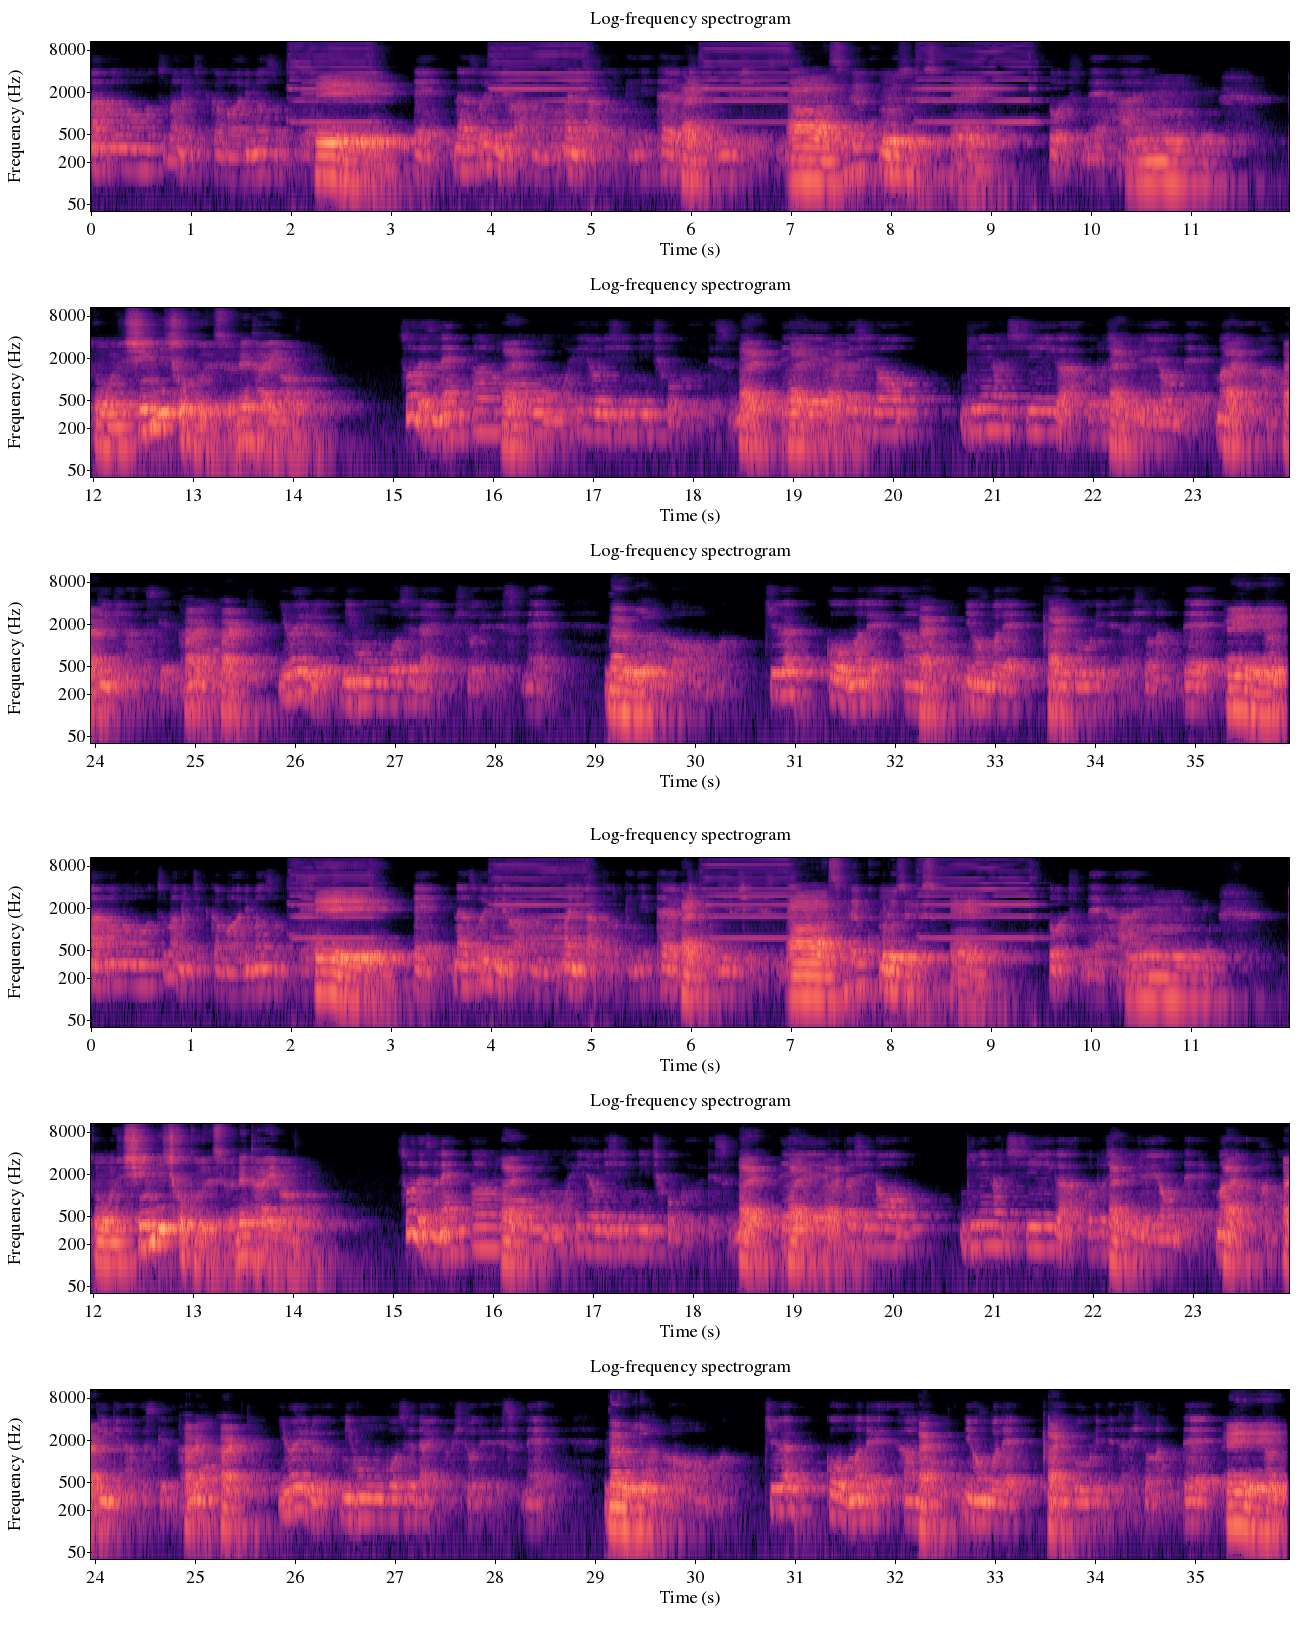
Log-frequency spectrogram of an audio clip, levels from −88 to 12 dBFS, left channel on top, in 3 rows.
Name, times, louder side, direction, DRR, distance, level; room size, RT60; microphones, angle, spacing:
voice 1, 0.0-2.3 3.2-7.1 7.9-8.1 9.6-10.5 15.1-18.6 18.9-20.2 20.7-25.2 25.5-28.5 29.5-30.4 30.7-31.0 31.3-35.2 35.7-35.9, right 1 dB, 25° right, -1 dB, 0.4 m, -28 dB
sound 1, 2.0-2.8 4.0-5.0 6.1-7.0 8.2-9.4, equal, 20° left, 0.7 m, -38 dB
voice 2, 2.2-3.0 5.9-6.1 7.0-8.3 8.6-9.0 10.3-11.5 12.0-14.3 16.1-16.3 18.5-19.5 22.2-22.3 23.3-23.5 23.9-24.1 24.9-25.4 29.1-29.6 32.2-32.4 33.5-33.7 35.3-35.9, right 1 dB, 75° right, 2 dB, 0.7 m, -21 dB
3.7 x 2.8 x 3.1 m, 0.94 s
head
